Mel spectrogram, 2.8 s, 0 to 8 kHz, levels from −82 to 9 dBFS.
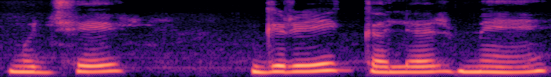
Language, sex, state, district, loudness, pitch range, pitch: Hindi, female, Himachal Pradesh, Shimla, -14 LUFS, 210-240 Hz, 225 Hz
